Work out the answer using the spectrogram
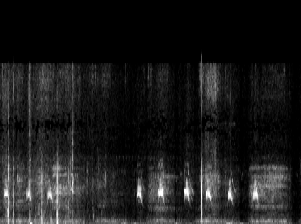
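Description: A bird chirping over and over, short high notes about two a second, with a few sharp crunching steps on dry ground in the first second or so.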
